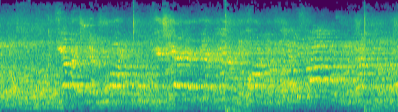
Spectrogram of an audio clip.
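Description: Young women and girls shout and call out across a large echoing hall.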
